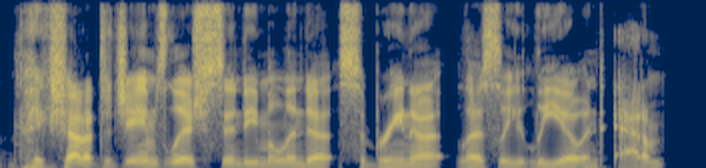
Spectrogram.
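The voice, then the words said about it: Strained, fading voice. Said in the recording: “I lose my voice from a day of teaching”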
